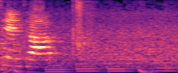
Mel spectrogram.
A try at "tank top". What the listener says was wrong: Yeah, it sounds like you're saying tanny top. Tank top. Tank. Tank.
